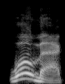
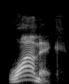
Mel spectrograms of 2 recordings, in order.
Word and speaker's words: Wommack: that came from South Alabama it looks like wac but it's pronounced wck wck and now it is Maurice linquist they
